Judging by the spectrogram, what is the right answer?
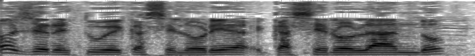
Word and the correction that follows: caceroleando: Caceroleando. – ¿Cómo es? ¿Cómo se dice? – Caceroleando. – Caceroleando.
